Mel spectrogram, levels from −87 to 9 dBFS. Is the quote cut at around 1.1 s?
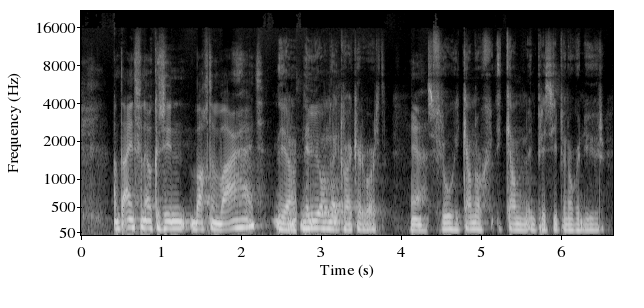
no; 2 cuts; at 2.7 s, 4.3 s

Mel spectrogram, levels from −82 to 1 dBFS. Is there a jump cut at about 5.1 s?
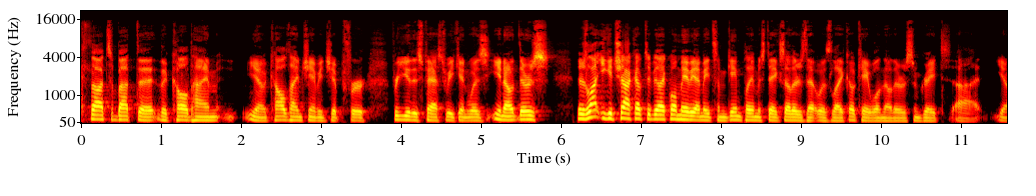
no; 0 cuts

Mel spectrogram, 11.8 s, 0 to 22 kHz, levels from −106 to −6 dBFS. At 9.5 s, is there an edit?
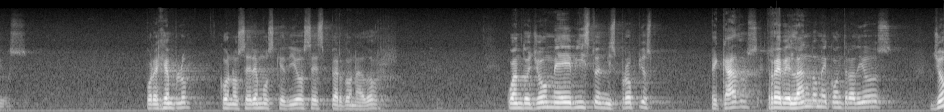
yes; 1 cut; at 9.5 s

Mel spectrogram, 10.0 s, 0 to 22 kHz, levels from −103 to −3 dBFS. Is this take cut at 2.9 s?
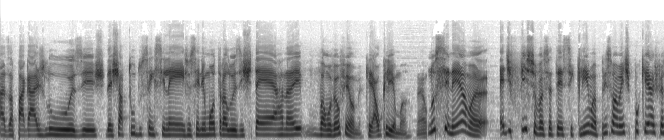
no; 1 cut; at 6.4 s

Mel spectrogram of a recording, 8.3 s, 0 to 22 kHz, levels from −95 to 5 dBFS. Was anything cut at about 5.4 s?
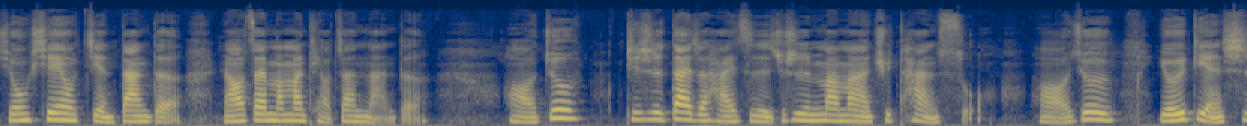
no; 0 cuts

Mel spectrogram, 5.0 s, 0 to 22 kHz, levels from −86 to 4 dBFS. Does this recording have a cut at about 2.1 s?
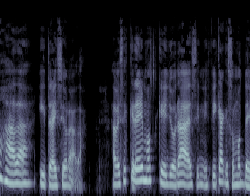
yes; 1 cut; at 2.1 s

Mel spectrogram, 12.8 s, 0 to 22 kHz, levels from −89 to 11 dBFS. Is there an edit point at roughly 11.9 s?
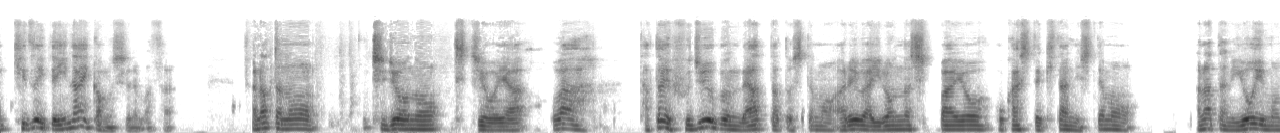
no; 1 cut; at 2.4 s

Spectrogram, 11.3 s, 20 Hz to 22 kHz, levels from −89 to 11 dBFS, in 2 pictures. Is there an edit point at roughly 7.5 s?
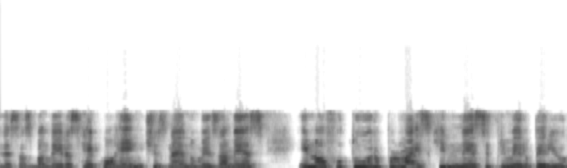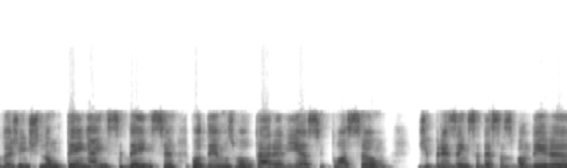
yes; 1 cut; at 7.5 s

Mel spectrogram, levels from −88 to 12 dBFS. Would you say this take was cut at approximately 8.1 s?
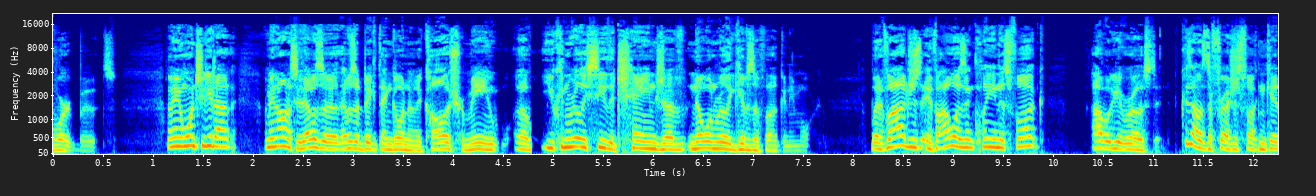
yes; 3 cuts; at 4.8 s, 8.1 s, 11.2 s

